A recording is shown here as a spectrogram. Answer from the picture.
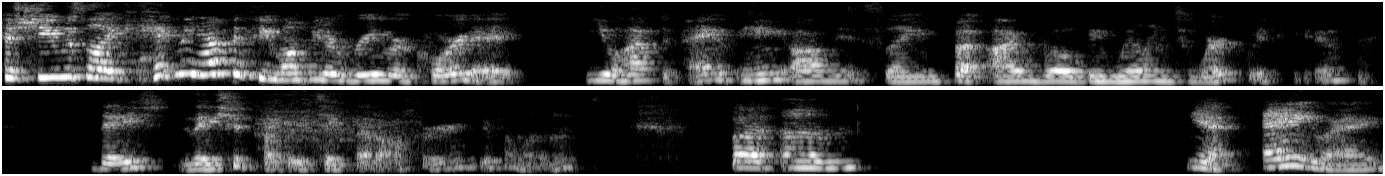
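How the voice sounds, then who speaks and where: Somewhat breathy, a woman with a fairly high pitch speaks at a moderate pace with lively intonation and big swings in loudness. She leaves long, frequent pauses. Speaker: voice actor. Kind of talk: casual podcast conversation.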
